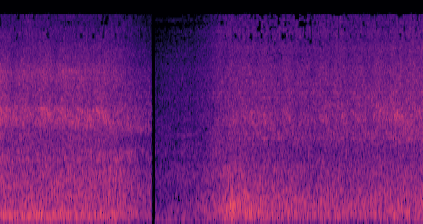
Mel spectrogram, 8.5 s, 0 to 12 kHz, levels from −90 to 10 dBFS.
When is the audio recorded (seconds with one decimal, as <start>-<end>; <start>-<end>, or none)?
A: 0.0-8.5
